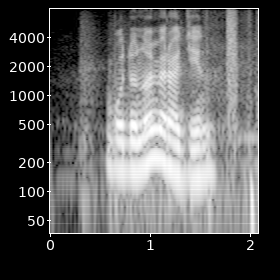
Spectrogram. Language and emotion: Russian, neutral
